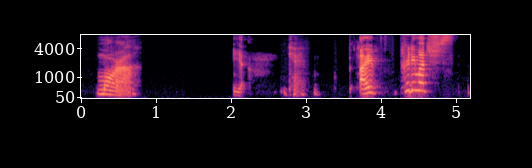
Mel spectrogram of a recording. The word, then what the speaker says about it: Moira: And then other rhymes with Laura is sort of the guide, but people say Laura so differently.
